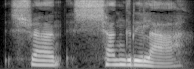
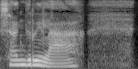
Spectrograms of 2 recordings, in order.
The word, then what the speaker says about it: Shangri-La: Sorry, Twice, Knock Knock and Signal and Vic Shangri-La. That's how I pronounce it. Shangri-La.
